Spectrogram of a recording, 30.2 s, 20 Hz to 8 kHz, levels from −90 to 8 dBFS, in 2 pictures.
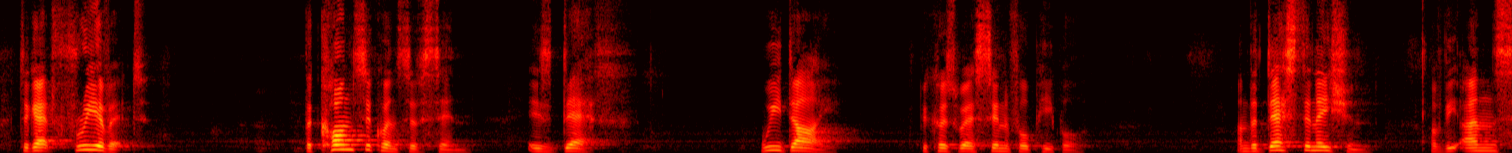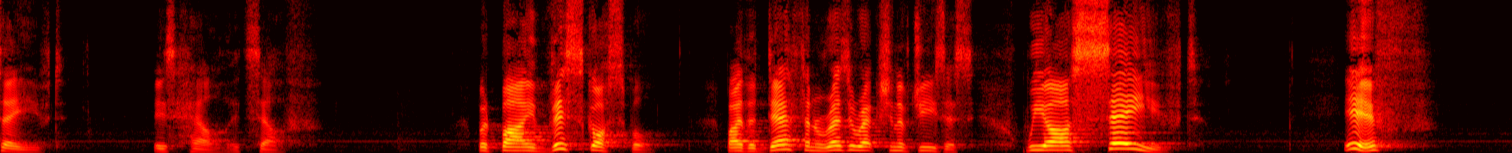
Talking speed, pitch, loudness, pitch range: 80 wpm, 175 Hz, -29 LUFS, 155-210 Hz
